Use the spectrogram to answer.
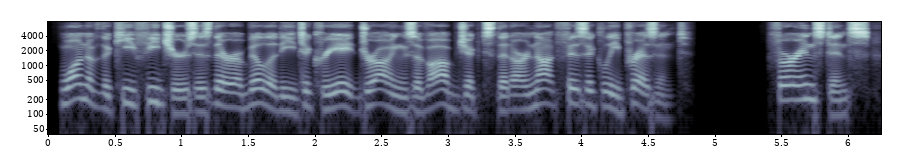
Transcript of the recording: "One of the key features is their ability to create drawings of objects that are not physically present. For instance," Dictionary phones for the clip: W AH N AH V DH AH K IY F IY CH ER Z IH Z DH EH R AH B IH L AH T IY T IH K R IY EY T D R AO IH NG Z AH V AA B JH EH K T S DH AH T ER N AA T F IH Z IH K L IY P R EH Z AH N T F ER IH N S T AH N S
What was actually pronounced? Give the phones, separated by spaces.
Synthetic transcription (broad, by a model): W AH N AH V DH AH K IY F IY CH ER Z IH Z DH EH R AH B IH L AH T IY T IH K R IY EY T D R AO IH NG Z AH V AA B JH EH K T S DH AH T ER N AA T F IH Z IH K L IY P R EH Z AH N T F ER IH N S T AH N S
